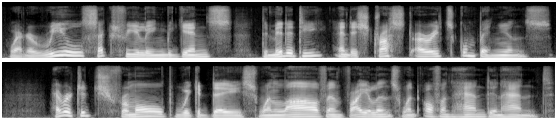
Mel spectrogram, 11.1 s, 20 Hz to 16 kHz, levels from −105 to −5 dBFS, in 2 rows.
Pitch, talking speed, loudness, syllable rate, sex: 140 Hz, 140 wpm, -19 LUFS, 4.3 syllables/s, male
